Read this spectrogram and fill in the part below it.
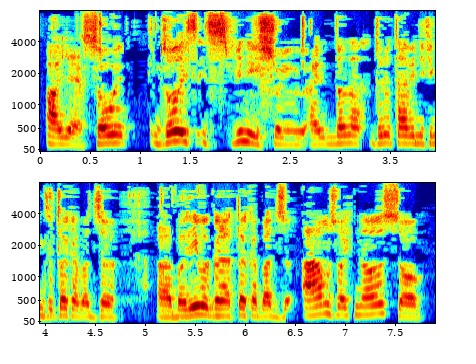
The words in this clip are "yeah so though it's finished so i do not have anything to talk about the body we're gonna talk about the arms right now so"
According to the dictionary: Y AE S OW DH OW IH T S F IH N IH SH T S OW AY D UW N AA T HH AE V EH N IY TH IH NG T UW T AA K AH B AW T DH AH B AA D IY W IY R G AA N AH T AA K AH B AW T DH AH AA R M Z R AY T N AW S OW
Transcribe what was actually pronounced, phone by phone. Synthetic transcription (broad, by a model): Y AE S OW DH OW IH T S F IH N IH SH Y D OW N D UW N AA T HH AE V EH N IY TH IH NG T UW T AA K AH B AW T DH AH B AA D IY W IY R G AA N AH T AA K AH B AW T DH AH AA R M Z R AY T N AW S OW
